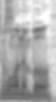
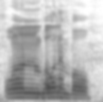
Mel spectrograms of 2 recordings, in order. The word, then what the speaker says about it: Warrnambool: I think it's Warrnambool. – Warrnambool. – It is.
